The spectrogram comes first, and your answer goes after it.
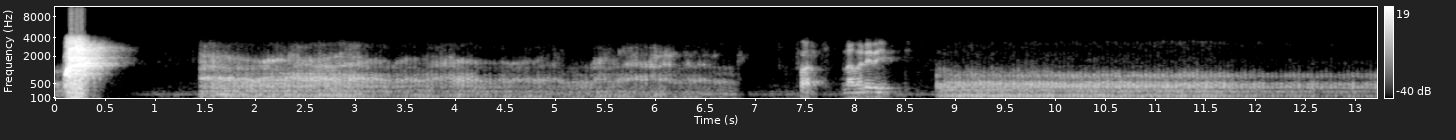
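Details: Pet Chihuahua playing indoors with his new toothbrush, guarding it from being taken back: a loud sharp burst, then long low rumbling growls with a short break in the middle, resuming steadily toward the end; a voice is heard at times.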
